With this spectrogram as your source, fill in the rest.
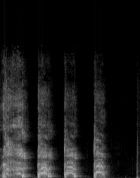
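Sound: coughing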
